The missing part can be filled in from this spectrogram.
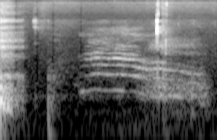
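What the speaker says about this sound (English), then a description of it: "Excuse my cat." A pet cat meows once, a drawn-out mid-length meow close to the microphone in a quiet room, with a couple of small knocks around it.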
